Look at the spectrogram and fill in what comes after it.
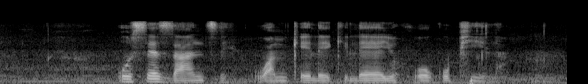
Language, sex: Xhosa, male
